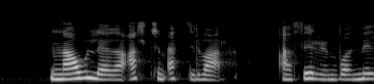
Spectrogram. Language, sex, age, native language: Icelandic, female, 11, Icelandic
